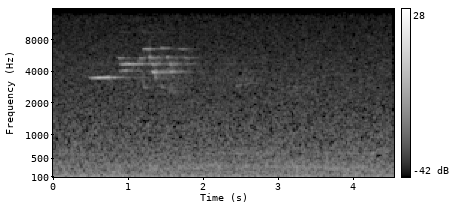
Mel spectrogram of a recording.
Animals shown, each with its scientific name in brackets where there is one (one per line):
Hermit Thrush (Catharus guttatus)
